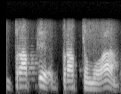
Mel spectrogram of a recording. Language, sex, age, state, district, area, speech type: Sanskrit, male, 45-60, Karnataka, Uttara Kannada, rural, conversation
